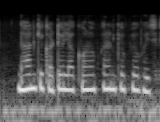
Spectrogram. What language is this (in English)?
Magahi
